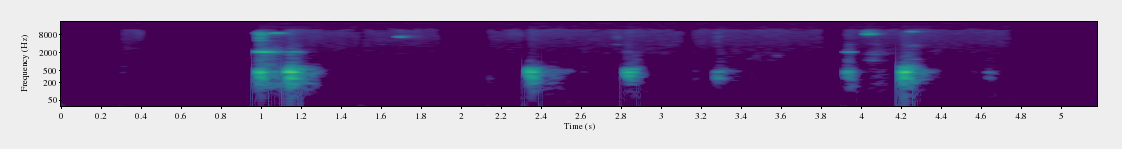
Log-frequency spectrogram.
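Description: A stick knocks lightly against a glass jar.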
